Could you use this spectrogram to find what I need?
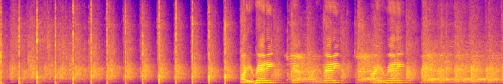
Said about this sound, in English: I think we should practice one time just to make sure. Let me hear you clap your hands.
